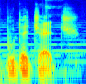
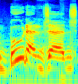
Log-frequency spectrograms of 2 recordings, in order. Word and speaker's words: Buttigieg: údajný polyglot a 38-letý otevřený homosexuál Pete Buttigieg. Začněme tím, že se ne vždycky stává, že i moderátoři v amerických médiích mají problém se správnou výslovností příjmení jednoho z kandidátů. Pete Buttigieg. Pete Buttigieg. Pete Buttigieg.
